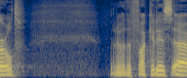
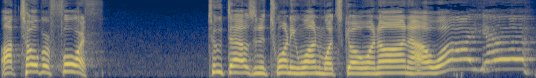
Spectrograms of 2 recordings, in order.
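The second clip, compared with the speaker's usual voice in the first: high, drawn-out show opening; sing-song host greeting, higher pitched; podcast intro; 6 semitones higher than usual. Acted. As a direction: belt out the intro, stretching the last words upward.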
